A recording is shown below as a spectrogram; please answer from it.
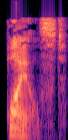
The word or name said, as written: whilst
